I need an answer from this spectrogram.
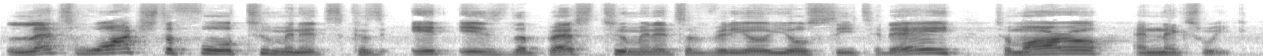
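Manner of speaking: ordinary delivery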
